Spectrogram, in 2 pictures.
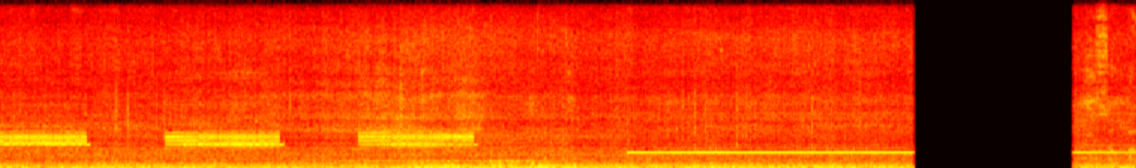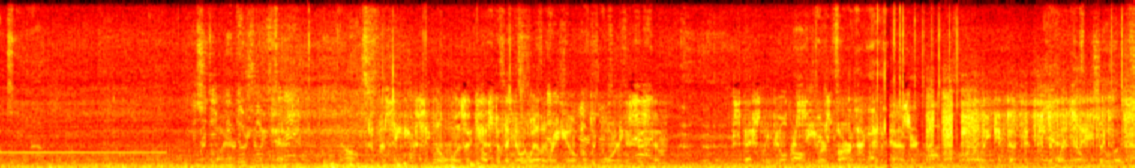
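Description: A Midland NOAA weather radio sounds a test alert: three short warbling data bursts (the SAME alert header), then the steady single-pitch warning alarm tone for several seconds, broken by a two-second dropout. This marks a required weekly test. Under it runs a car's steady low rumble, and after the tone come noisy radio audio and clicks.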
